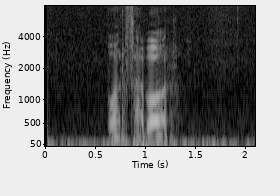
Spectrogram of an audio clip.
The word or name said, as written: por favor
